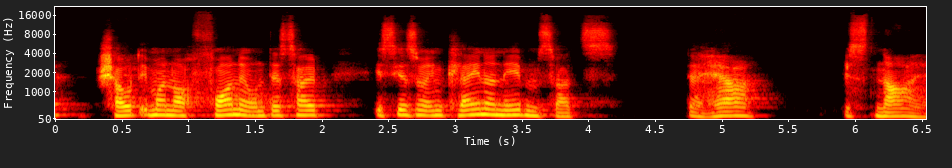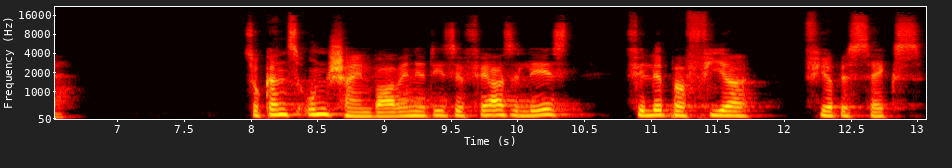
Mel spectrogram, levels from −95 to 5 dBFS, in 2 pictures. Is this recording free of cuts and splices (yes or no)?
yes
